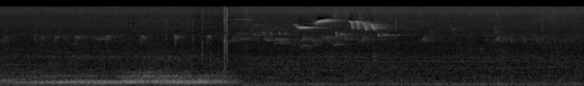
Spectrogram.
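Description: Outdoor countryside ambience: a low hum for the first four seconds that stops suddenly, then a few bird chirps about five to six seconds in over faint insect ticking.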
